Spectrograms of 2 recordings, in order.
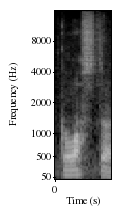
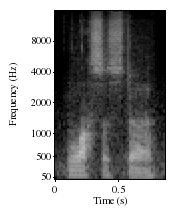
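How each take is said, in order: First: The middle 'ces' syllable is dropped. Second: The middle 'ces' syllable is fully pronounced. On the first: The speaker calls it right. "Gloucester is Gloucester" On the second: The speaker calls it wrong. "not Gloucester"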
